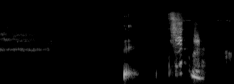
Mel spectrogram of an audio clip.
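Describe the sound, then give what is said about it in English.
After a brief quiet moment, a person lets out a sneeze: a sharp catch of breath followed by two quick, forceful, breathy bursts, fairly loud. “I'm really trying not to sneeze.”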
